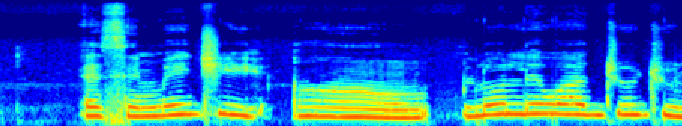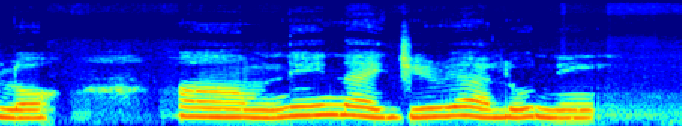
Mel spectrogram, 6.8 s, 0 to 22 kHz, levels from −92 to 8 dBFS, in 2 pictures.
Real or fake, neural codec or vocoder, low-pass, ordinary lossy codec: fake; vocoder, 48 kHz, 128 mel bands, Vocos; 19.8 kHz; none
